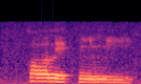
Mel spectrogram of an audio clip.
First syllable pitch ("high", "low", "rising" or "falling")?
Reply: high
